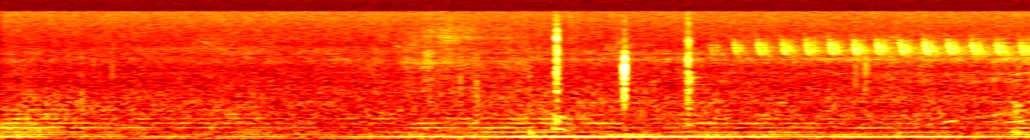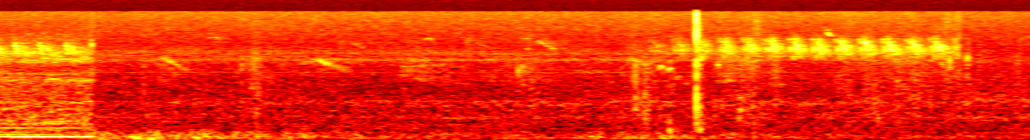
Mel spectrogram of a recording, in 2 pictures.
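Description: A small engine running with a steady low hum that cuts off abruptly about five and a half seconds in. After it comes quieter open-air ambience with a high buzzing trill and a sharp click near the end.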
